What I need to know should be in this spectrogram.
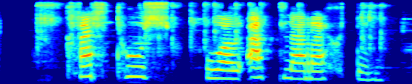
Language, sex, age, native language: Icelandic, female, 7, Icelandic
